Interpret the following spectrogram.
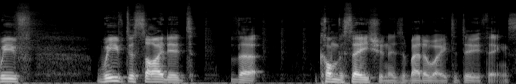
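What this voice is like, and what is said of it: Usual voice. Nothing is said of it.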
